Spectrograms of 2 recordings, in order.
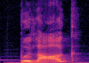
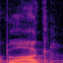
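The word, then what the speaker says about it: Bullog: So he creates his own business called blog. Huh? Blog. It's spelled B U L L O G. Blog. Blog.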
